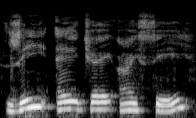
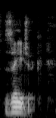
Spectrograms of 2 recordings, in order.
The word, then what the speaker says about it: Zajic: And since Z's and J's in the same word tend to get people panicked, it's Zajic. Afraid I just pronounce it for you.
